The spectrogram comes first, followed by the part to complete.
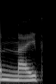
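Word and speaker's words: knife: गया नीड हो गया नाइफ हो गया ठीक हो तो के को तो चाहे भूल ही जाए और उसके बाद वाले स्पेलिंग से आप प्रोनाउंस करें लेकिन जब भी ये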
